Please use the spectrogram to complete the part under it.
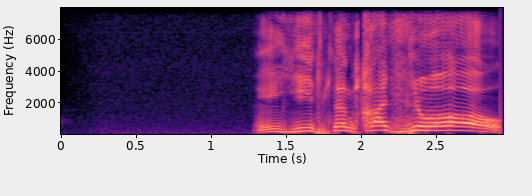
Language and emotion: Russian, angry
